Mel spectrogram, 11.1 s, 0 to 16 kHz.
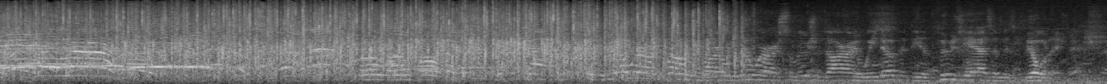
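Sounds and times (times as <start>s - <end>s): people shouting: 0.0s - 2.2s
crowd clapping and cheering: 0.0s - 7.6s.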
